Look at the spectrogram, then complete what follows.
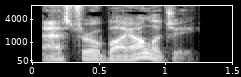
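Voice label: "astrobiology", British English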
